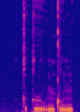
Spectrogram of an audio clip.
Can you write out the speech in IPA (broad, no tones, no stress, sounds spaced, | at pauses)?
k ə̰ k ɹ ṵ ɲ ʈ u ɲ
